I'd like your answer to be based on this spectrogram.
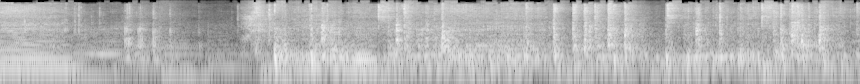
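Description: Beyblade X spinning tops, Whale Wave against Hells Chain, clash in a battle stadium, a burst of loud repeated metallic collisions and grinding scrapes after a brief lull, continuing densely to the end.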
